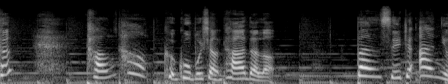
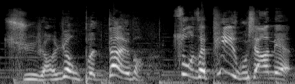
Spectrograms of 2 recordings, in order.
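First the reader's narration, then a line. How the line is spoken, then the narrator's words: Angry shout. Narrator (Chinese): 他只能气愤的大喊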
